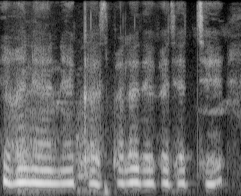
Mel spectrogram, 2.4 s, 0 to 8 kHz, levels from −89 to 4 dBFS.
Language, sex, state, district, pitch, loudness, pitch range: Bengali, female, Assam, Hailakandi, 200 Hz, -17 LUFS, 200-210 Hz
